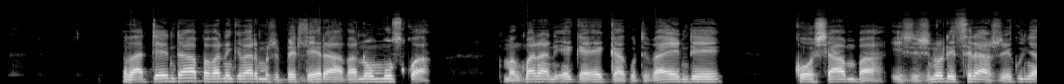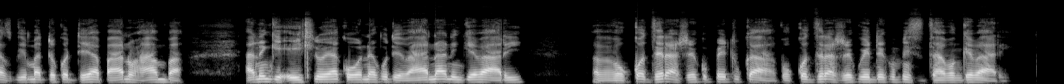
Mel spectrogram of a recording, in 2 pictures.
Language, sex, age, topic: Ndau, female, 18-24, health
